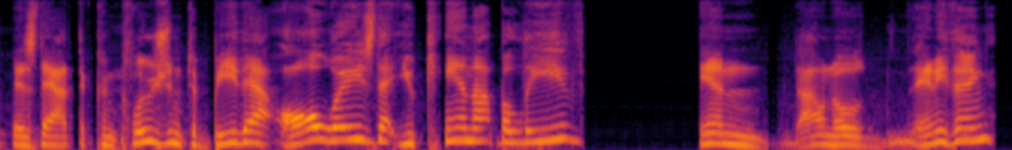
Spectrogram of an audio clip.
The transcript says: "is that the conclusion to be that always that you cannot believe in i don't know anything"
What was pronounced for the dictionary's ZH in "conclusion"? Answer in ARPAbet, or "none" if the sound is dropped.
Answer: ZH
